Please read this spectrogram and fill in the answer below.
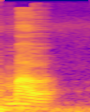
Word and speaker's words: mall: Bahasa Inggrisnya adalah mall, tempat belanja. Tulisannya adalah mall, tapi dibaca mall.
